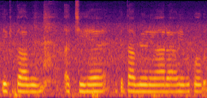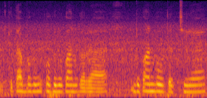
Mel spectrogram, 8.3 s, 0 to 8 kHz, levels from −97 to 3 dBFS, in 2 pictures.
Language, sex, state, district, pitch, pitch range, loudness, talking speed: Hindi, female, Haryana, Rohtak, 205 Hz, 200-210 Hz, -17 LUFS, 145 wpm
